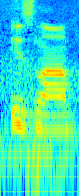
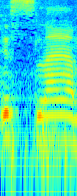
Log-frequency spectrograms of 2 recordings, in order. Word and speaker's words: Islam: or islam they'd say islam muslims i'm like just it's pronounced islam there's no letter z in there my mom's like we'll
